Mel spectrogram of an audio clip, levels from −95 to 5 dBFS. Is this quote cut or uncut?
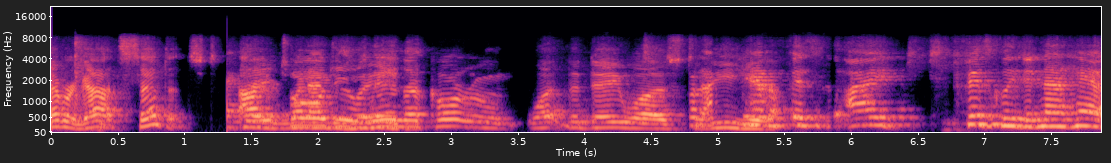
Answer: cut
